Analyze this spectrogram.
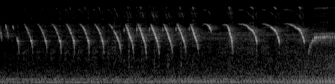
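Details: Canary described as not singing much because it is too fat, running a quick series of descending slurred notes repeated around four times per second, each bright and clear, closing with a drawn-out high whistle.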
